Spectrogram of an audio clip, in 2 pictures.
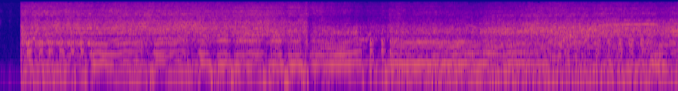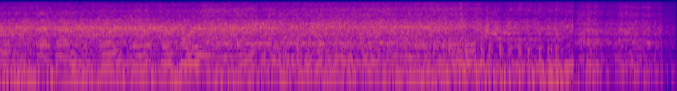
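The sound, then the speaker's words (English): The car of spinner Stacey-lee May spins with its engine revving hard and tires squealing continuously, loud, the engine pitch rising and falling through the maneuver with no talking. “All right, that is your car, Stacey-lee May.”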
